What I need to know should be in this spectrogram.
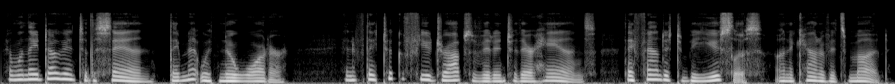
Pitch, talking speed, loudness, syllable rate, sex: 170 Hz, 235 wpm, -16 LUFS, 5.3 syllables/s, female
